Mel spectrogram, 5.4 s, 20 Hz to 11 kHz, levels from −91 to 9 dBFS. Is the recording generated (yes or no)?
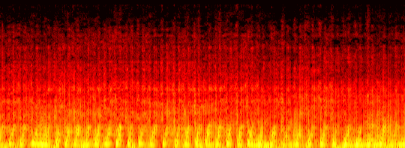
yes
